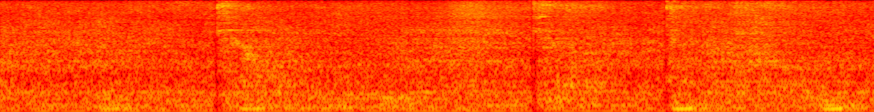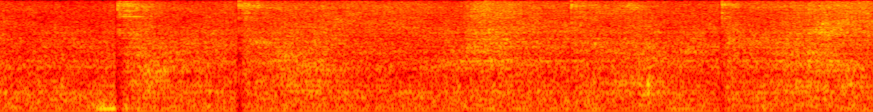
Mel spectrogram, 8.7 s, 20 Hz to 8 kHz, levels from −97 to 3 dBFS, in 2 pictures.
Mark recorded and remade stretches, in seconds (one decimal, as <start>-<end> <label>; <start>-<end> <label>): 0.0-1.7 recorded; 1.7-2.7 remade; 2.7-8.7 recorded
